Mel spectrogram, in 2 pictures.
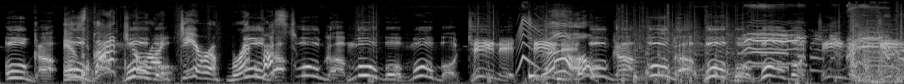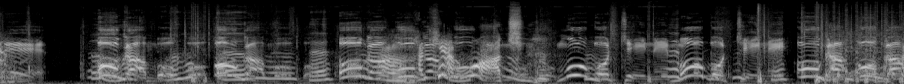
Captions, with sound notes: - Is that your idea of breakfast? (chanting in foreign language) - Ugh, I can't watch. (chanting in foreign language)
